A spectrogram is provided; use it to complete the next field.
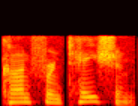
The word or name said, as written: confrontation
